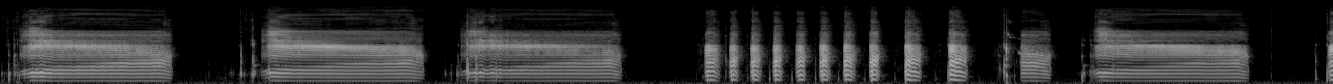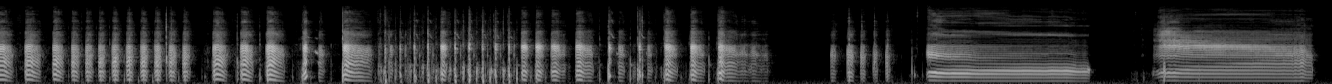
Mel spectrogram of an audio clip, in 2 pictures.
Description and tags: a mooing box toy, turned around several times
animal, baa, box, cow, moo, mooing, sheep, toy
